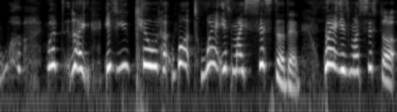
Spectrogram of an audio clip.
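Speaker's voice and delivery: high loud frantic questions; loud high panicked pleading. Acted. Sonia panicking, acted out.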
